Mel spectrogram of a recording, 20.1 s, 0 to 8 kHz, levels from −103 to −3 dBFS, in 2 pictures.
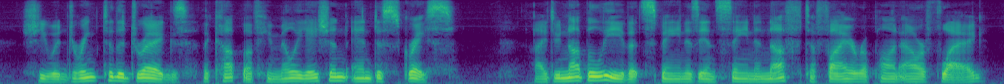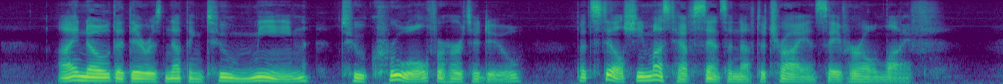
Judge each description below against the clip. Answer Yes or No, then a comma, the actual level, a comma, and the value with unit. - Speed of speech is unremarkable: Yes, average, 160 wpm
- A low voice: Yes, low, 100 Hz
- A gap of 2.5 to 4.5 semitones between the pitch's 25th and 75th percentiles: Yes, average, 3.8 semitones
